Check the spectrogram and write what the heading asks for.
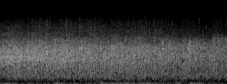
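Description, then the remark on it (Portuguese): A crowd applauds steadily, a dense wash of many hands clapping at an even, sustained level for a couple of seconds with no voices standing out. “Isso é para mim e isso é para você. Pode aplaudir.”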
